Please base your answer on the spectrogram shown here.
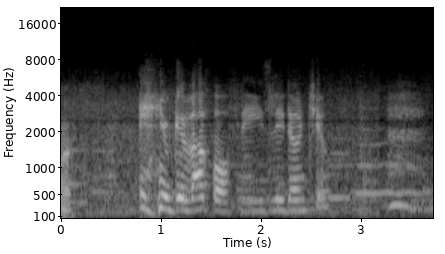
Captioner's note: laughing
